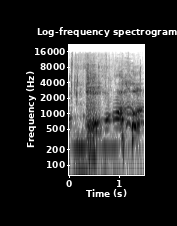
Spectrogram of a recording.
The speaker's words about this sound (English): I staggered back and vomited onto the floor. I sucked in a huge breath, trying to force myself to calm down, but I couldn't hold it against the next rush of vomit, and I spewed the rest of my dinner onto the kitchen floor.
